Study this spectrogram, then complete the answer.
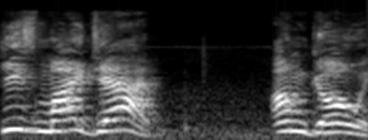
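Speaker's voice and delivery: yelling angrily. Insisting on going after Dad while others object: yelling. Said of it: "why are y'all yelling?".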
